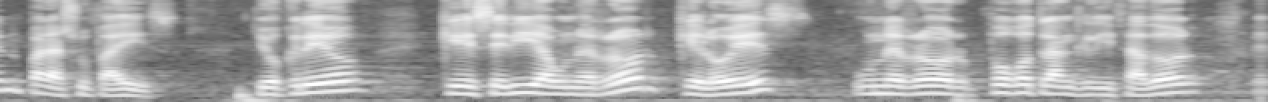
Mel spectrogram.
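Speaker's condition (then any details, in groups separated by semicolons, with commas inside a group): No condition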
